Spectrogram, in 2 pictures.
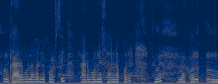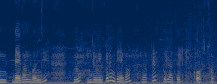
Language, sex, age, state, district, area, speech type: Odia, female, 18-30, Odisha, Balangir, urban, spontaneous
